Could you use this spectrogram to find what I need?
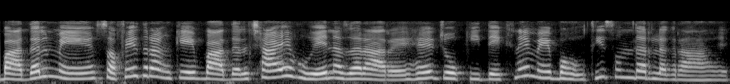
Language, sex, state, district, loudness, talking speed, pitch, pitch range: Hindi, male, Maharashtra, Gondia, -16 LUFS, 180 wpm, 270 Hz, 240-310 Hz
